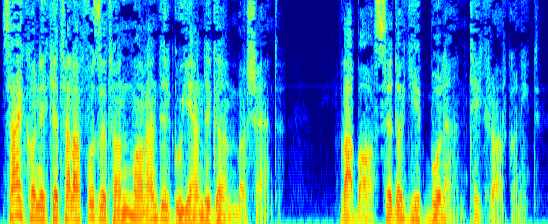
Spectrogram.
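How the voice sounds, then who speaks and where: A man narrating a language course as its instructor, speaking in a slow, deliberate and instructive way. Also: medium pitch, lively intonation, a little mellow, slightly rough, no room sound.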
